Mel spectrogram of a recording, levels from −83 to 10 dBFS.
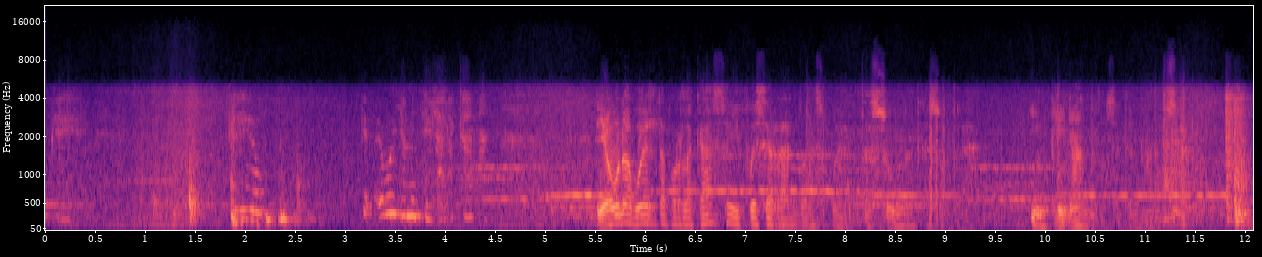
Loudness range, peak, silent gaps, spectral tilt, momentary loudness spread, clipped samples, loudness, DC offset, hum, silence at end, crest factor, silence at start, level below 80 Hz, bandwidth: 5 LU; -2 dBFS; none; -6 dB/octave; 13 LU; under 0.1%; -21 LUFS; under 0.1%; none; 0 s; 20 dB; 0 s; -52 dBFS; 16 kHz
